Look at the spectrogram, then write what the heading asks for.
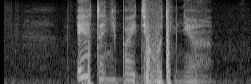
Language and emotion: Russian, sad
